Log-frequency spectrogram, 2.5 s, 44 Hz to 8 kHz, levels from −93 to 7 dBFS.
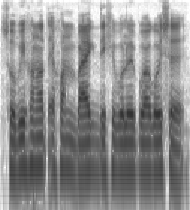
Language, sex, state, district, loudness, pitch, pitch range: Assamese, male, Assam, Hailakandi, -20 LUFS, 120 Hz, 120-130 Hz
